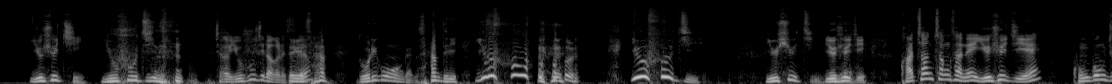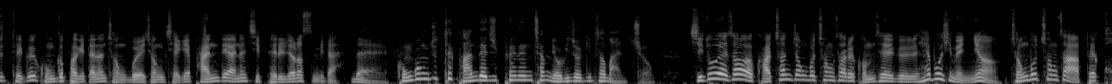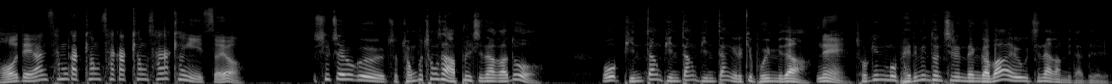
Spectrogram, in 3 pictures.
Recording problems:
none

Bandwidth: 15 kHz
